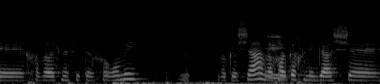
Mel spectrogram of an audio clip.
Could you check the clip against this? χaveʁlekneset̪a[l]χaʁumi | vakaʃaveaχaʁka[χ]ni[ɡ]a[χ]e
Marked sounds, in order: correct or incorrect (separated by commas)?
correct, correct, correct, incorrect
